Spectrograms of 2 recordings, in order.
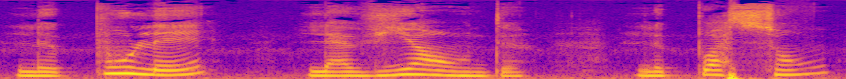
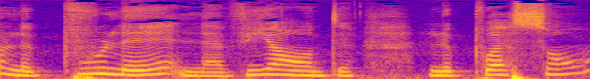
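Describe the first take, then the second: First: The words are read at a slower pace. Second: The words are read at a faster pace.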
